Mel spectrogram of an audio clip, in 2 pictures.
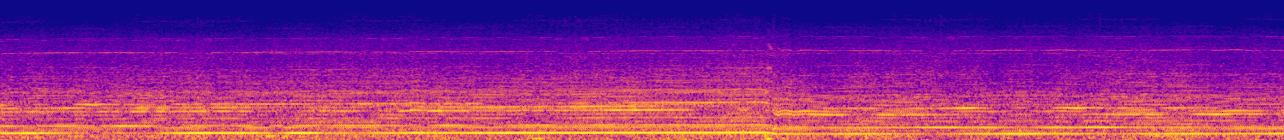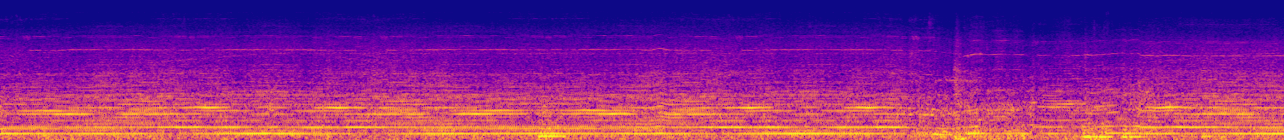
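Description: An Audi TT race car engine in a racing video game drones steadily at high revs, with a sharp gear-change drop partway through and brief tire noise near the end, with no voices over it.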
